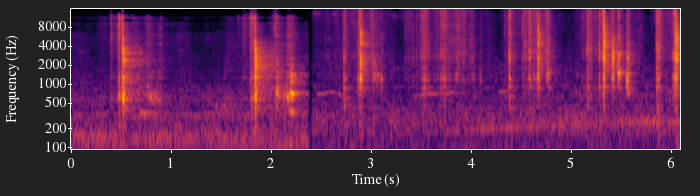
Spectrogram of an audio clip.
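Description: Kitchen knife chopping fresh okra into rounds on a wooden cutting board: irregular taps of the blade striking the board, coming faster near the end.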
